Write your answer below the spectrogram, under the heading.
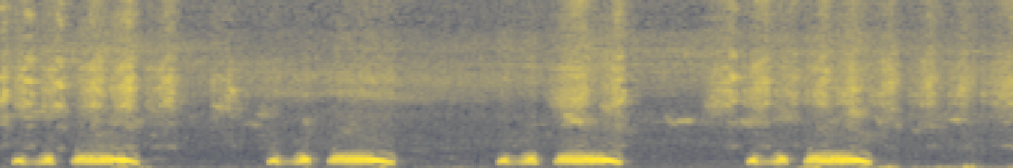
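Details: Decoy spotted dove from Cà Mau, Vietnam, calling back at rivals with four mellow phrases, each two quick soft notes and a drawn-out descending coo, with brief low thumps under the later phrases and a thin high hiss behind.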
